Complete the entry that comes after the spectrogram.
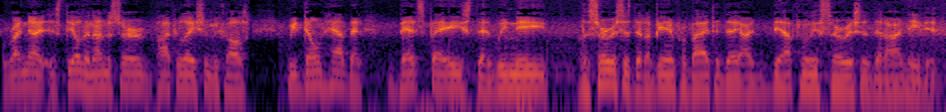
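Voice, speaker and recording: A man from a rescue mission speaking in a measured way in a news interview clip. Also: fairly low pitch, fairly even intonation, bright, forceful tone, slight background noise, rough recording.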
